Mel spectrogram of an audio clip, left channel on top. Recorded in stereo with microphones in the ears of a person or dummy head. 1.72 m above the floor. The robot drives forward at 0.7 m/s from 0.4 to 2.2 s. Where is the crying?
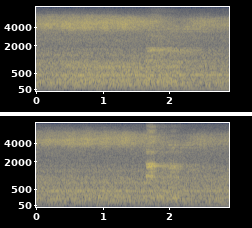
55° right (ahead or behind), 2.5 m.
